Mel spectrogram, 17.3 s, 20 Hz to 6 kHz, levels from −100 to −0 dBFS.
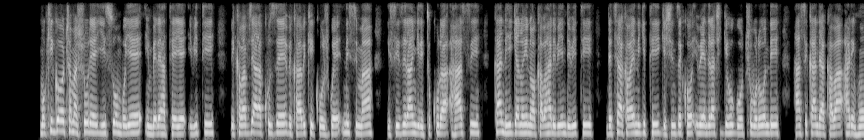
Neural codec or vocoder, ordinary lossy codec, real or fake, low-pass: none; AAC, 48 kbps; real; 5.4 kHz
